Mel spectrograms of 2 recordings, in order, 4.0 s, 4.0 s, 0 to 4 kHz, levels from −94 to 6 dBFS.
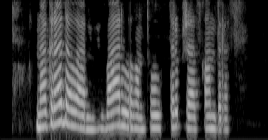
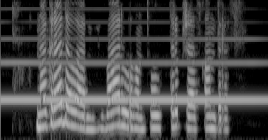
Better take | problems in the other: first | background sound (Wind instrument, woodwind instrument); 4 dB below the speech

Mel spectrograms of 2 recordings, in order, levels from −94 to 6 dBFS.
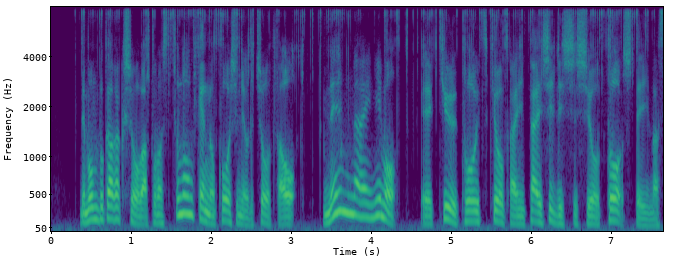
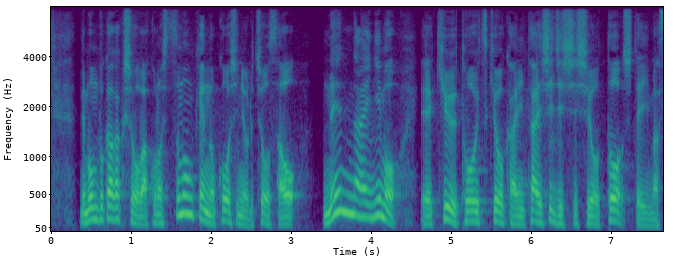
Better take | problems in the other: second | noise reduction (neural diffusion model UNIVERSE++)

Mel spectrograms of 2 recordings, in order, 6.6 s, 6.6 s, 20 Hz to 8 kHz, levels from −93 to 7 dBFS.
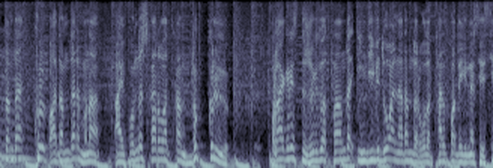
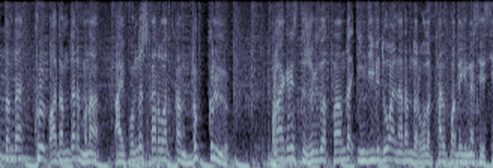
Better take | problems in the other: first | background sound (Wood / Tools); 10 dB below the speech

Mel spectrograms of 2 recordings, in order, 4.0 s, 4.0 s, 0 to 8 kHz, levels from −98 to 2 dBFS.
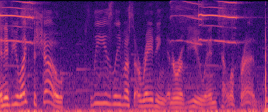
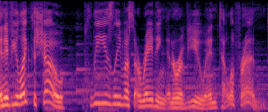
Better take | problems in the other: second | background sound (Bird); as loud as the speech

